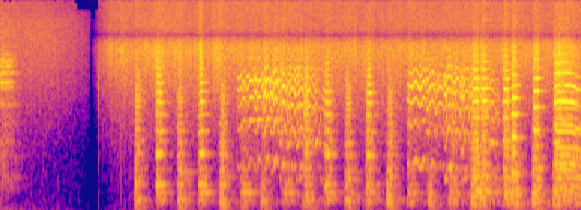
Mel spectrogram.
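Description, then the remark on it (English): A horse neighs and whinnies in a string of loud, quavering bursts, with a steady musical backing running beneath after a brief silent gap at the start. “A horse ain't got much sense.”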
